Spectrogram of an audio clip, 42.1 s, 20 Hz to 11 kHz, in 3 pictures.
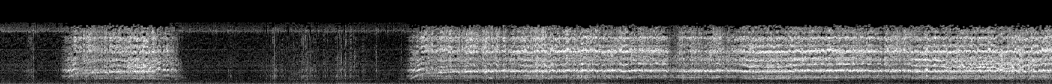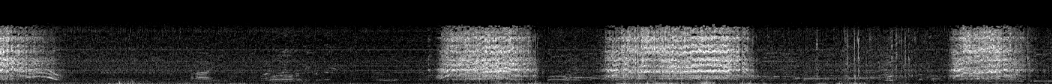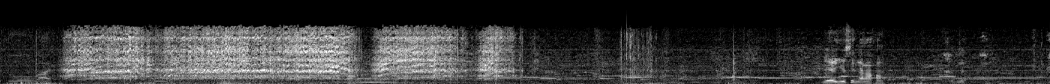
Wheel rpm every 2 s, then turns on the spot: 80, 40, 30, 210, 230, 230, 220, 50, 0, 0, 80, 150, 20, 70, 70, 170, 160, 50, 10, 0, 0.
2-4 20-22 24-26 36-38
